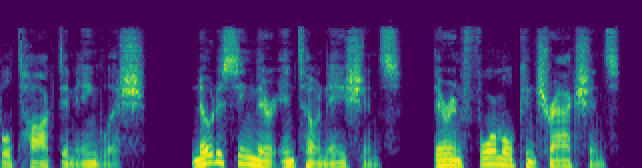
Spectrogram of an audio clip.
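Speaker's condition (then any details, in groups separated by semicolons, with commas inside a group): No condition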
